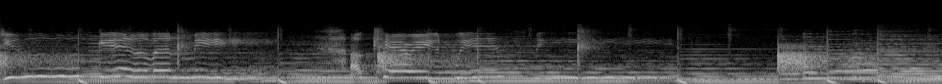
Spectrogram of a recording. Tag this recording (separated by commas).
Music, Tender music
